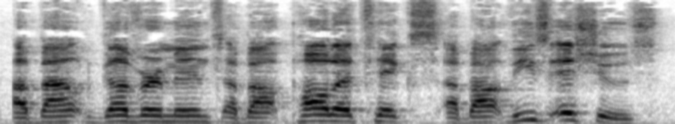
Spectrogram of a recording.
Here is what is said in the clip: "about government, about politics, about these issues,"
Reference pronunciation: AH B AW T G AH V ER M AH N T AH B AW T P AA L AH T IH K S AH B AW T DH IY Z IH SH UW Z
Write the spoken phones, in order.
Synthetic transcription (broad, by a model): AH B AW T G AH V ER M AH N T AH B AW T P AA L AH T IH K S AH B AW T DH IY Z IH SH UW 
